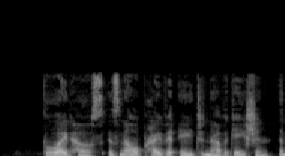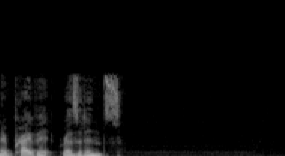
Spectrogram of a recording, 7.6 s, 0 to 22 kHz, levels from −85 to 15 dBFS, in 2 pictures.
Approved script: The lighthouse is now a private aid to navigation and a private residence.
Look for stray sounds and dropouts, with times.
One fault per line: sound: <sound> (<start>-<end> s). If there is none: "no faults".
no faults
